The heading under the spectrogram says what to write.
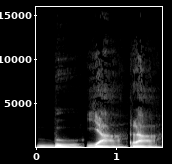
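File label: "buyara", concatenated syllables; Affixing experiment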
